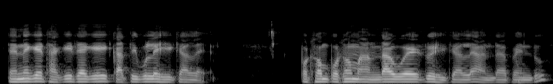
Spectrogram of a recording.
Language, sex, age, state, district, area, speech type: Assamese, male, 60+, Assam, Charaideo, rural, spontaneous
